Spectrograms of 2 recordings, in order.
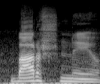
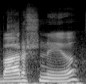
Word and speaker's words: বার্ষ্ণেয়: এখানে একসাথে বলেছি, হ্যাঁ, চাইলে হচ্ছে ওই রেফটাকে র করে উচ্চারণ করতে পারেন আরও সুবিধার জন্য, বার্ষ্ণেয়। হ্যাঁ, এটাকে উচ্চারণ আমি দেখিয়েছি, আমি তাও আরেকবার লিখছি, বার্ষ। তাহলে বার্ষ্ণেয় জায়তে বর্ণ সংকর।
